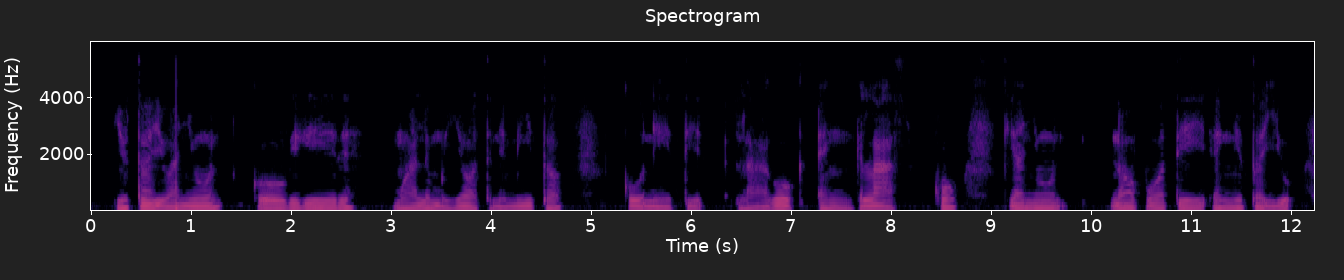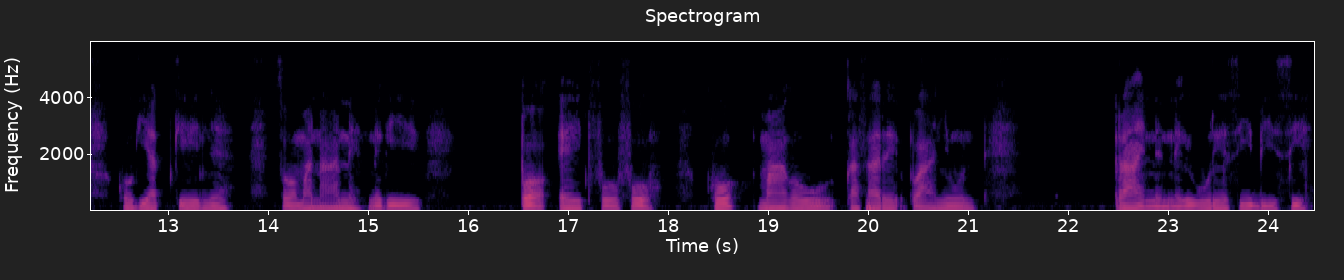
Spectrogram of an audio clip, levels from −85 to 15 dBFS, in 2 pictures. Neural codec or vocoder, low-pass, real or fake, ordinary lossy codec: none; 5.4 kHz; real; none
